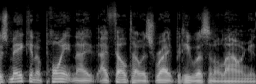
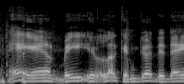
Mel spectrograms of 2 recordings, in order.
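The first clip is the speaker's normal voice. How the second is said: mock goofy voice, much higher. Recalling how a coworker used to tease another with a silly character, the speaker does a goofy deputy impression. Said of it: "I used to do an Aunt Bee voice".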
